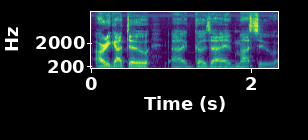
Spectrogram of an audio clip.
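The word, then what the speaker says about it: ありがとうございます: It's a bit, whoa, arigato gozaimasu. I'm probably got that wrong. Hashtag higher pants for AJ. Did I pronounce that totally incorrectly?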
